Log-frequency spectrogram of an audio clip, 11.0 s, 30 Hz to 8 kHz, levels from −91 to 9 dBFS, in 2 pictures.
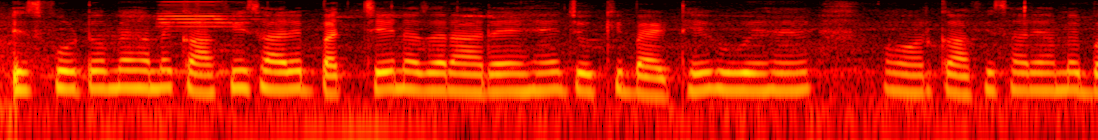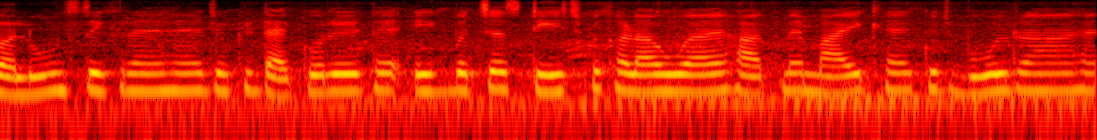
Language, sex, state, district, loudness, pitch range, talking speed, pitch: Hindi, female, Bihar, Gaya, -31 LUFS, 210-225 Hz, 235 wpm, 220 Hz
